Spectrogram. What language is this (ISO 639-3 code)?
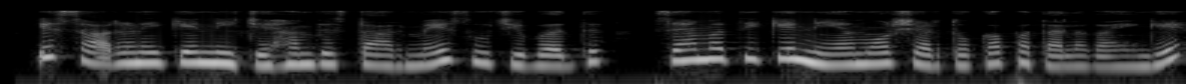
hin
